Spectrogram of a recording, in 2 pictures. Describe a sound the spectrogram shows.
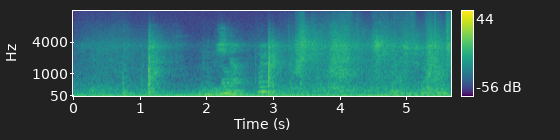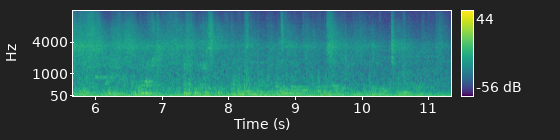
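Feet shuffle and clothing rustles on mats as people stand up.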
